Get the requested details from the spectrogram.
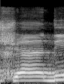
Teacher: Ini juga merupakan qalqalah kubro kalau berhenti dan mat alid lis sukun.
